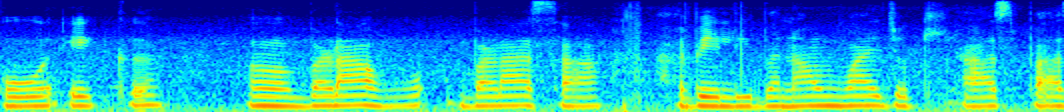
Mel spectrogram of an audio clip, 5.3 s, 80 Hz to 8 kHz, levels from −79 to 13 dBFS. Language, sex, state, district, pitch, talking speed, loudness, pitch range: Hindi, female, Bihar, Kishanganj, 195 Hz, 145 wpm, -16 LUFS, 190-200 Hz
